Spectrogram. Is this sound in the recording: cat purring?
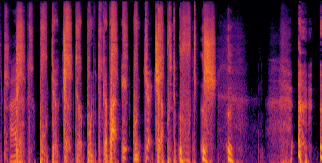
no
